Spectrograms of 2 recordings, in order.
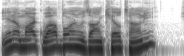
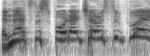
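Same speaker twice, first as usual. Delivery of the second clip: very high, mock on-the-verge-of-crying voice; 14 semitones higher than usual. Retelling a line someone said, imitating someone near tears. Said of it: "about to break down in tears".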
